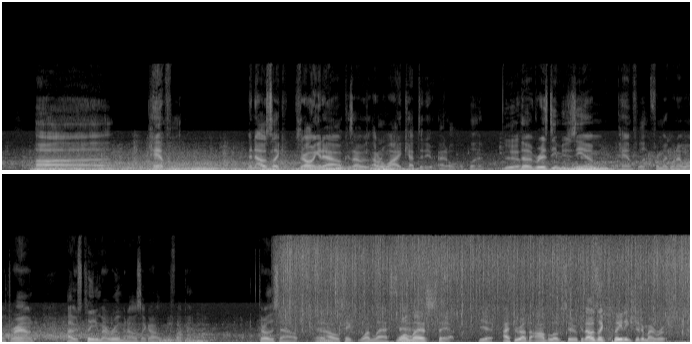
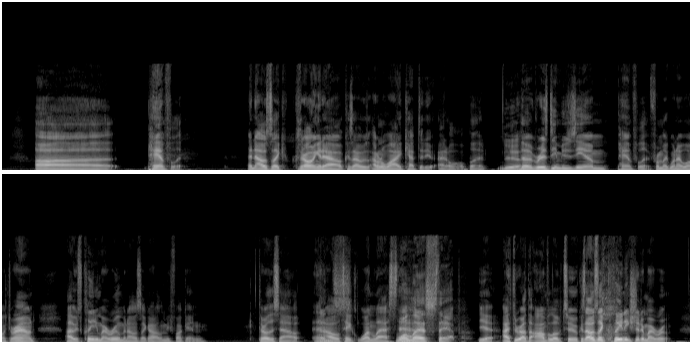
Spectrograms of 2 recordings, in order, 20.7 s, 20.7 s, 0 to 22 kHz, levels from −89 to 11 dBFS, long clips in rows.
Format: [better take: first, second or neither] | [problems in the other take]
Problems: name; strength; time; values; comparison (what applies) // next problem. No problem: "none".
second | rain or running water; loud; throughout; 3 dB below the speech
